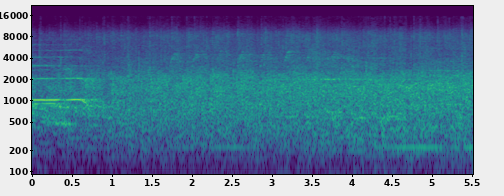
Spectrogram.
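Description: A roomful of people applauding, a steady, dense clapping that holds even throughout.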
